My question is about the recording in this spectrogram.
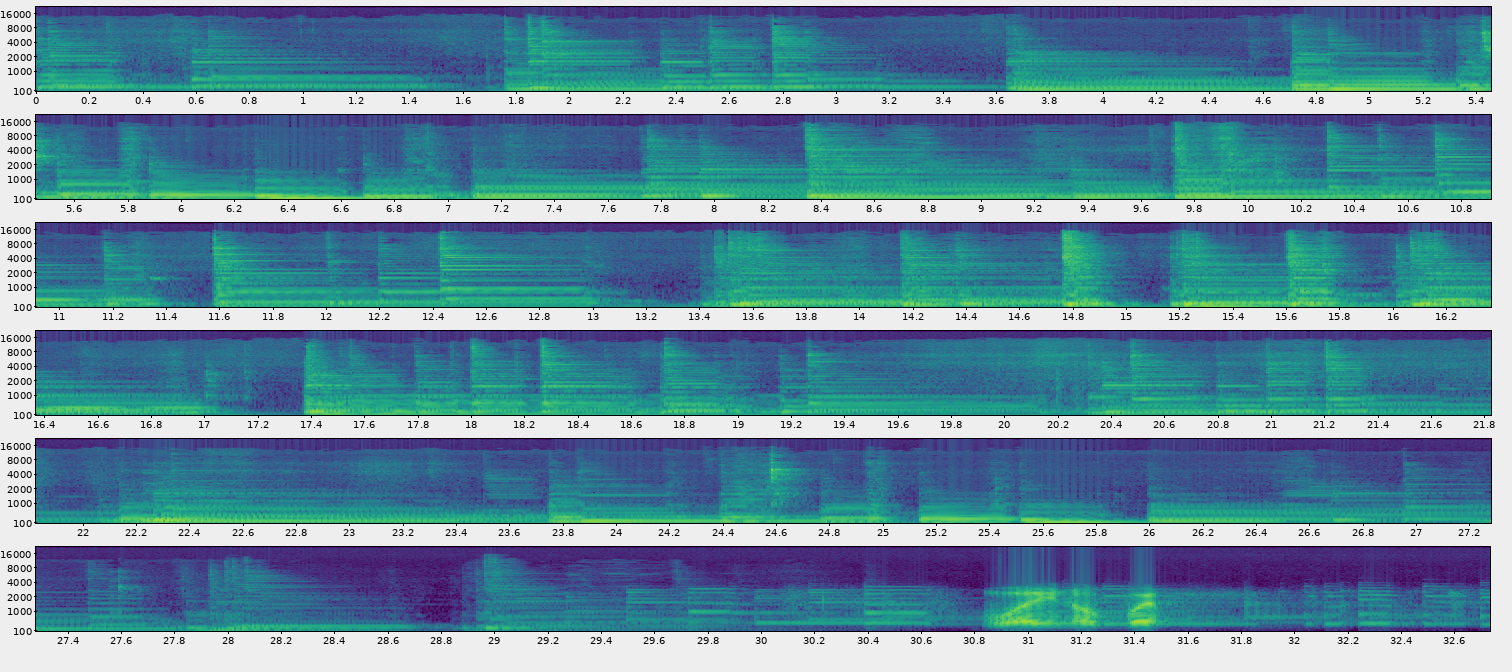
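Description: Acoustic guitar playing an instrumental passage of a yaraví, the slow, mournful Arequipan song form, with plucked notes and strummed chords.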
